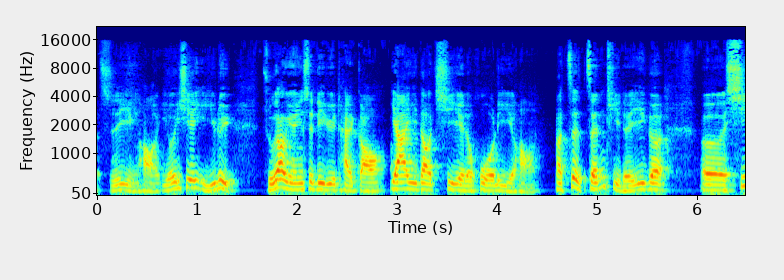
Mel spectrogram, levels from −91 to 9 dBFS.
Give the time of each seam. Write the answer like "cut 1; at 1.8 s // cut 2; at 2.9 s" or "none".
cut 1; at 2.9 s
